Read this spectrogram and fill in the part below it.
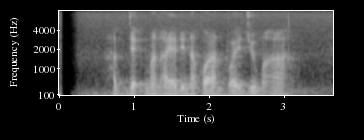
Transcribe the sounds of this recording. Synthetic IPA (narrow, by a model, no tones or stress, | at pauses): hak̚d͡ʒək̚manʔa̰jadinakɔɾanpɔɛd͡ʒuma̰ʔah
